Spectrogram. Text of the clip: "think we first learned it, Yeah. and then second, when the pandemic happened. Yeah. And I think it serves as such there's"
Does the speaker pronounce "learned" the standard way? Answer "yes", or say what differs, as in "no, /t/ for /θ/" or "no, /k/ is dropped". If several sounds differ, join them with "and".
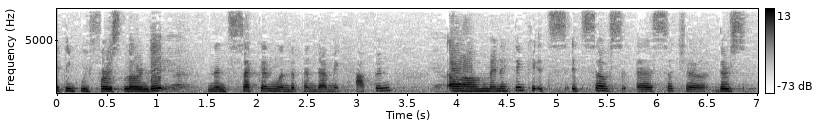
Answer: yes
